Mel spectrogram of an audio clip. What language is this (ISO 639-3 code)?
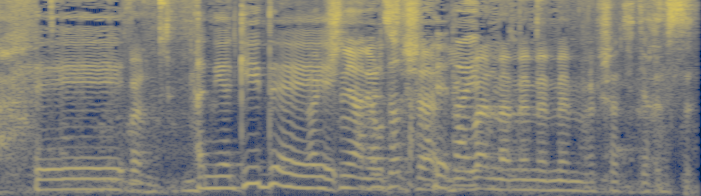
heb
